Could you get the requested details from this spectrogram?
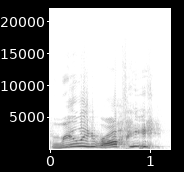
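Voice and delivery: high, loud, drawn-out disbelieving question; incredulous. Retold or imitated. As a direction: question him like you can't believe it. Her acted reply to Robbie's compliment.

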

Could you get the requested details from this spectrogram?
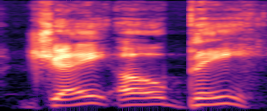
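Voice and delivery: J O B, each letter slow and separate; spelled out slowly. Retold or imitated. Parent answering a child asking for money, spelled slowly.

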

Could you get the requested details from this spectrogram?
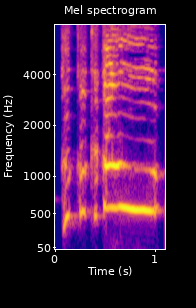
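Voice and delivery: very high, loud mimicked cock-a-doodle-doo; rooster crow. Comic imitating the rooster in the background, crowing. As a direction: crow like a rooster, last note held. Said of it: "Did you hear the rooster".

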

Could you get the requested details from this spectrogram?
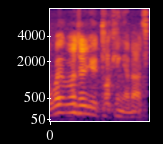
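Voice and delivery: cartoonish French accent; ridiculous French accent. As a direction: act baffled in a hammed-up French accent. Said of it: "most cartoonish French, French accent".

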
